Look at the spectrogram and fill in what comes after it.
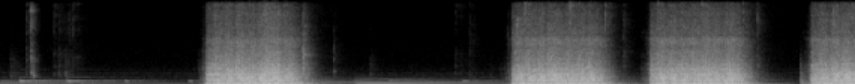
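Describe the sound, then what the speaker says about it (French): A computer mouse rattles in rapid, loud, buzzy bursts during a game of Superliminal, with four close bursts of about a second each separated by faint game tones. "Vous entendez ma souris qui panique là?"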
